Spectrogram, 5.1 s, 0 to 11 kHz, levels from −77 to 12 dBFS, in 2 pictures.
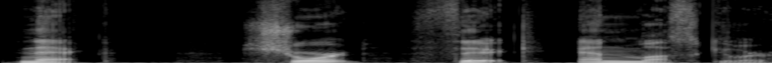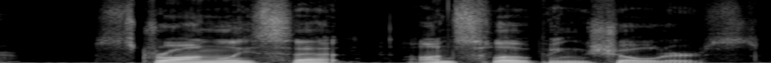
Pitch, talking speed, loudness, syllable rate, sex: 125 Hz, 105 wpm, -19 LUFS, 3.8 syllables/s, male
